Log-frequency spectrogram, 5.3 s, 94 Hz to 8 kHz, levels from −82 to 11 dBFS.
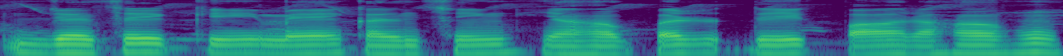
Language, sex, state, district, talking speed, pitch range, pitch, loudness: Hindi, male, Madhya Pradesh, Bhopal, 125 wpm, 110-120 Hz, 115 Hz, -17 LUFS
